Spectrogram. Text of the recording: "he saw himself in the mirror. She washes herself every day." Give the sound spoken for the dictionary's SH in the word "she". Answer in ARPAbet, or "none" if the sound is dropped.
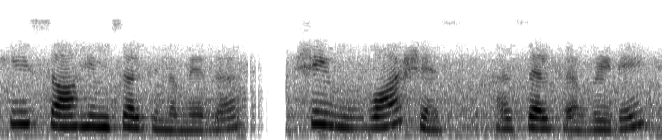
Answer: SH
